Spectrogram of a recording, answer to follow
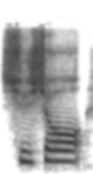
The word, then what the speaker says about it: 首相: では次です首相を読みます首相これ読み方を覚えるのが難しい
